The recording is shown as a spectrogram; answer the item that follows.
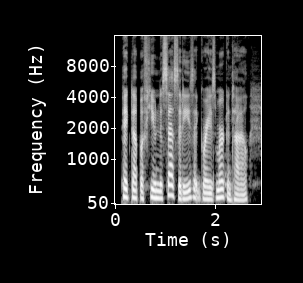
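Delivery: plain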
